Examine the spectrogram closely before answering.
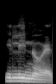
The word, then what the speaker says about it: Illinois: you but teacher april illinois that is s but we don't pronounce it illinois the state oh now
